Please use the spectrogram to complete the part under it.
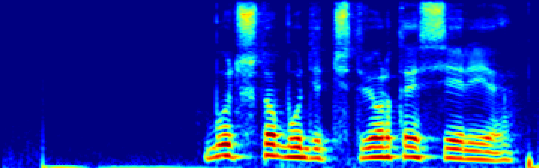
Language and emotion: Russian, neutral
